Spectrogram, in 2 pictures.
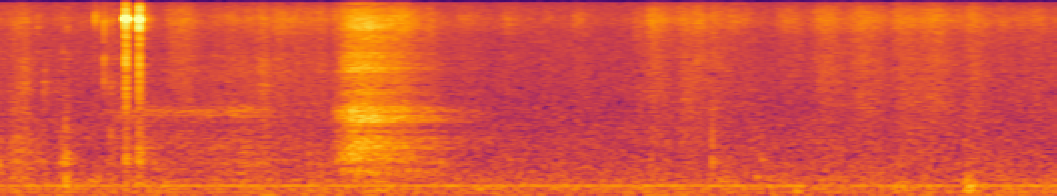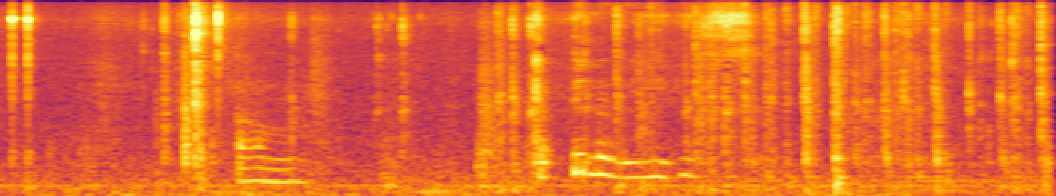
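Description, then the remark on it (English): Soft, irregular clicking of keys on a computer keyboard as someone types in capital letters, tapping in short bursts with pauses between them, while a person speaks briefly over the later keystrokes. “Why am I typing in caps?”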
